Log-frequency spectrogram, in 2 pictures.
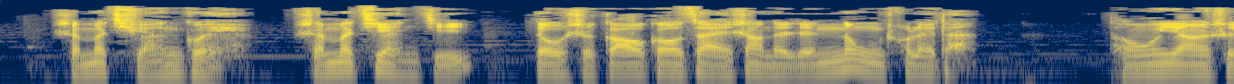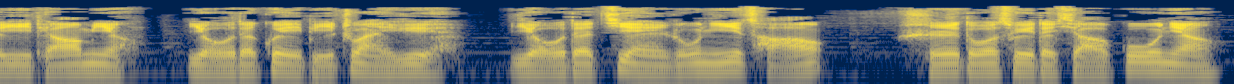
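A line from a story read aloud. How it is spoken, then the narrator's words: Leisurely sigh. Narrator (Chinese): 郑小楼悠然叹息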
